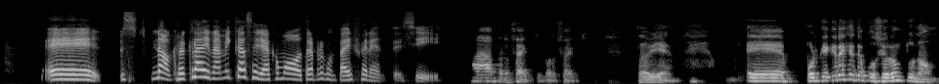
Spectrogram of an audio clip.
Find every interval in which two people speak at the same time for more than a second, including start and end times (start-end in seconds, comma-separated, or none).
none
